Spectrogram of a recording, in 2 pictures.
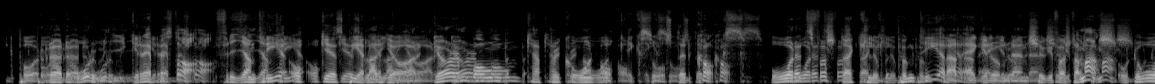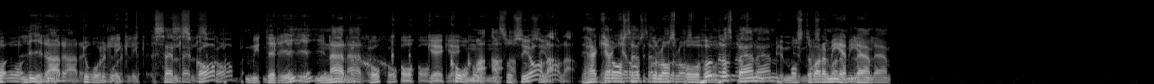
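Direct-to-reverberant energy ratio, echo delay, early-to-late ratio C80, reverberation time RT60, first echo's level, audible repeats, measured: no reverb, 172 ms, no reverb, no reverb, -7.5 dB, 1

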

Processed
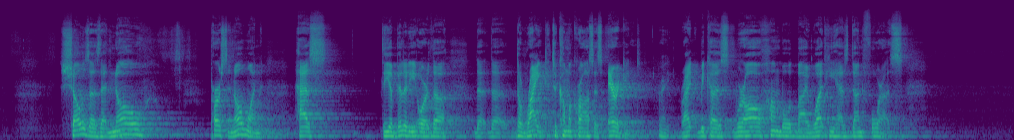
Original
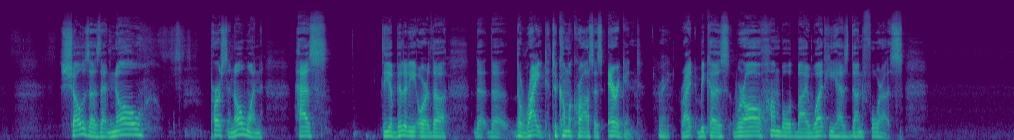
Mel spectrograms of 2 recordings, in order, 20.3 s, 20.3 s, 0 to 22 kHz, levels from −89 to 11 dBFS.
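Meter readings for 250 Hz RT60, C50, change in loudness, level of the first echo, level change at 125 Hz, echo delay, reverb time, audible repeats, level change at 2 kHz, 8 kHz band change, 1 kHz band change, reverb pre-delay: 2.7 s, 13.0 dB, -2.0 dB, -20.5 dB, -2.5 dB, 140 ms, 1.9 s, 1, -2.0 dB, -2.5 dB, -2.0 dB, 3 ms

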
